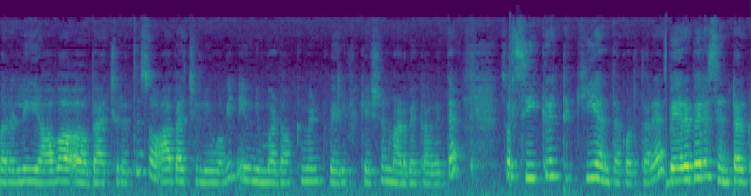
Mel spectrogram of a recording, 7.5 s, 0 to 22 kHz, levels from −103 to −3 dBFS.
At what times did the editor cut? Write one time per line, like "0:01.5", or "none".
0:05.1
0:06.6

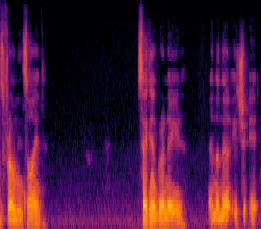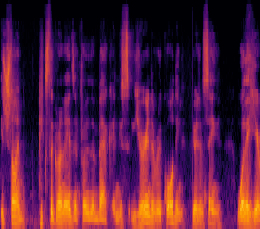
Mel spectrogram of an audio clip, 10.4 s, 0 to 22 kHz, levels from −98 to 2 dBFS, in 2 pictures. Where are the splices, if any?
0:08.9

